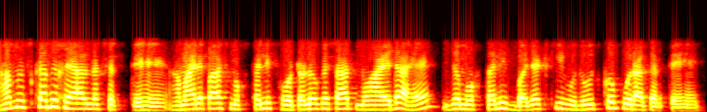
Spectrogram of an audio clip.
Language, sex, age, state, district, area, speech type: Urdu, male, 60+, Maharashtra, Nashik, urban, conversation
